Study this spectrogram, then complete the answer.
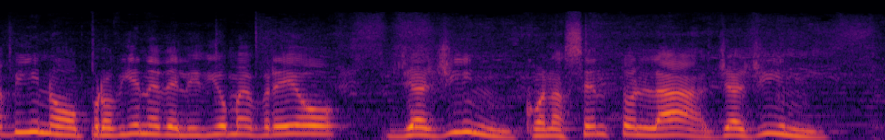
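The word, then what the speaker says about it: יין: alianza la palabra vino proviene del idioma hebreo yayin con acento en la yayim Define uva fermentada mosto o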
